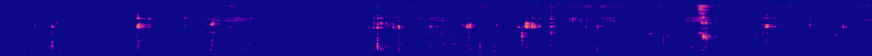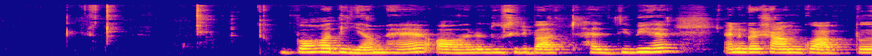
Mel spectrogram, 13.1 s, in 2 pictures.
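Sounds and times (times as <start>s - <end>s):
person chewing: 0.0s - 8.7s.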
